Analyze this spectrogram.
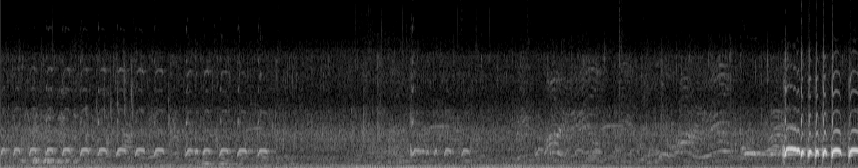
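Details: Local zebra dove (perkutut) song, played as therapy to spur lazy or stalled doves into singing sooner; quick stuttering series of short, even notes, then a louder clipped burst near the end over faint background noise.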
